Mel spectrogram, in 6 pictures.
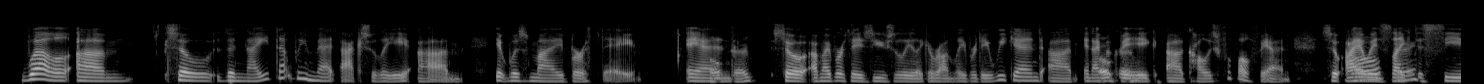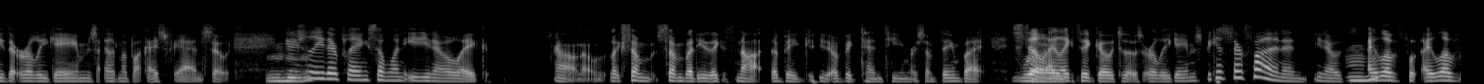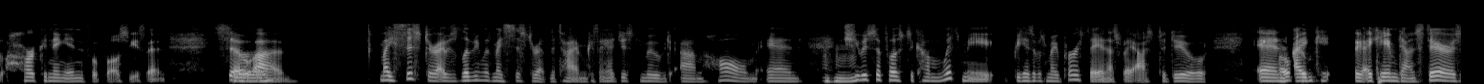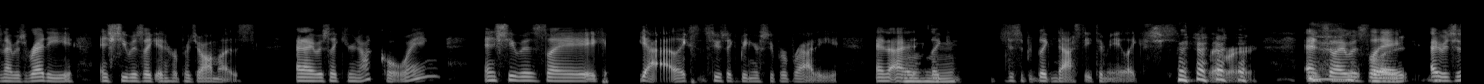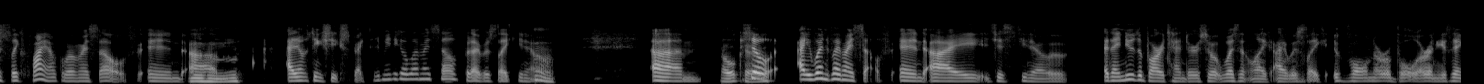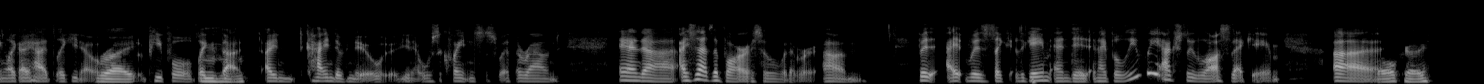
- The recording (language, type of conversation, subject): English, advice, How can I move past regret from a decision?
- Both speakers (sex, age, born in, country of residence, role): female, 45-49, United States, United States, user; male, 35-39, United States, United States, advisor
- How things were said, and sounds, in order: other background noise; unintelligible speech; laugh; other noise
